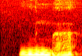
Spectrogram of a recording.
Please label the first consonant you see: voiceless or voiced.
voiced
